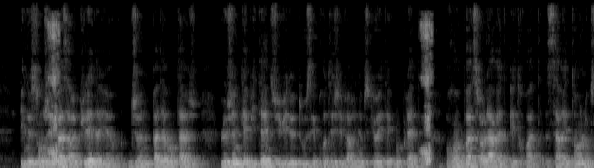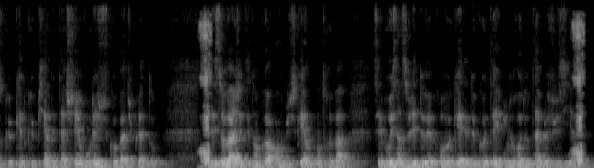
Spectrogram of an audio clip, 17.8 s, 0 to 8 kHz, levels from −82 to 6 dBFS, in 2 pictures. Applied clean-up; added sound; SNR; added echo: none; Writing; 11 dB; reverberation time 0.6 s.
